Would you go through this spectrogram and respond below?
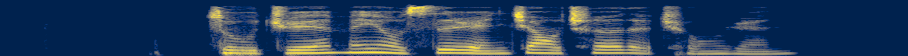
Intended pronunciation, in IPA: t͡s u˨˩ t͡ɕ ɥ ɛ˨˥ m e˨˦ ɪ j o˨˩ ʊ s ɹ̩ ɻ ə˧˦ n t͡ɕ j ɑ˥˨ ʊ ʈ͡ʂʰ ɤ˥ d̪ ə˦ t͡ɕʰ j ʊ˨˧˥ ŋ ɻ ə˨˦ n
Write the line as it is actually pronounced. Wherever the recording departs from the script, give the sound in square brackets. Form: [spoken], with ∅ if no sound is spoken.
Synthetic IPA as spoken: t͡s u˨˩ t͡ɕ ɥ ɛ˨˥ m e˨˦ ɪ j o˨˩ ʊ s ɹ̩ ɻ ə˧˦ n t͡ɕ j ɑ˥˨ ʊ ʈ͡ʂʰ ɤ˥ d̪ [ə˨] t͡ɕʰ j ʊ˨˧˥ ŋ ɻ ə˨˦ n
